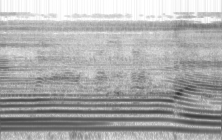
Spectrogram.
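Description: A singer holding one long, steady 'oi' vowel in a folk-song exchange, the pitch sliding down near the end. A second, higher held tone runs under it and drops out about halfway.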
